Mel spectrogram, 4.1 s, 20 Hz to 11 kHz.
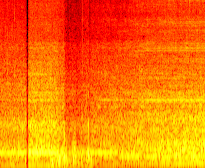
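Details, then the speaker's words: Samsung 6,300 BTU window air conditioner with a Samsung compressor, running in cool mode. Steady low compressor hum under fan rush, even and unbroken; it operates normally, similar to a larger 10,200 BTU Samsung but a little different. "Compressor sounds similar to the bigger one. A little bit different though."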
